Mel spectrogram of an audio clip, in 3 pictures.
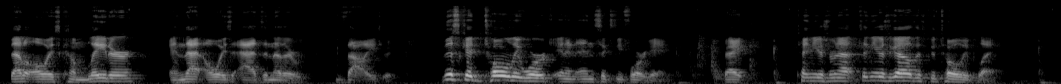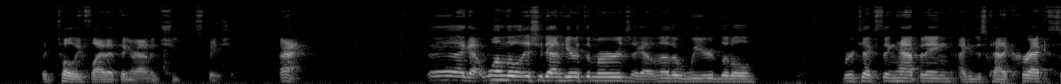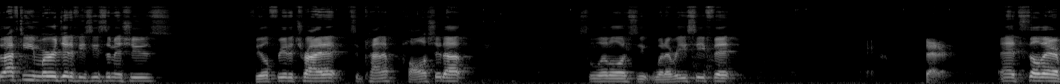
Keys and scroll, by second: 21.1 w.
